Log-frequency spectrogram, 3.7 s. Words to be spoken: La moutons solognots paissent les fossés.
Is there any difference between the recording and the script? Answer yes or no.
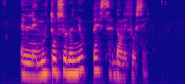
yes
